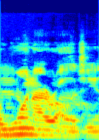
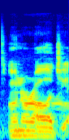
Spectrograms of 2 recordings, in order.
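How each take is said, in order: First: The word begins with the word 'one'. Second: The word begins with an 'oh' sound. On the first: The speaker calls it wrong. "I don't think that's it" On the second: The speaker calls it right. "I think that's the right way to say it"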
